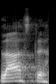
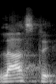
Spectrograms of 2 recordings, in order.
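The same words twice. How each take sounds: The two takes are said the same way.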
